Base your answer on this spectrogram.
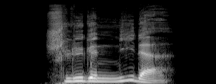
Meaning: first-person plural subjunctive II of niederschlagen
- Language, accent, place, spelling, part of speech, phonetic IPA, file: German, Germany, Berlin, schlügen nieder, verb, [ˈ ʃlyːɡŋˌniːdɐ], De-schlügen nieder.ogg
